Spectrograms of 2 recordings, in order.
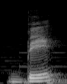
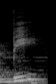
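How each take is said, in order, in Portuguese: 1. A letra é dita com a vogal 'eh'. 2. A letra é dita com a vogal 'ee'.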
